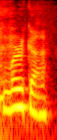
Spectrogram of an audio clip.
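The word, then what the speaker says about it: Myrka: I mean, I don't think you can forget the Murka, the Murker, or whatever it is. The Murka. Murka. Well, I don't know. British people, like, don't pronounce, like the final R's in a word.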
